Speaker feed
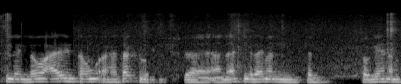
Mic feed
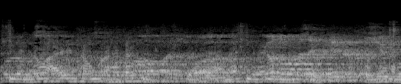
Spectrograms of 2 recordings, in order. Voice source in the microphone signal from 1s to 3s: both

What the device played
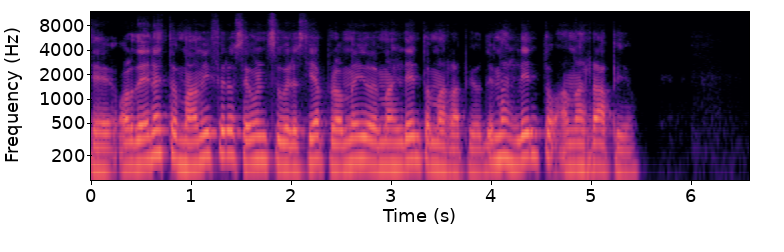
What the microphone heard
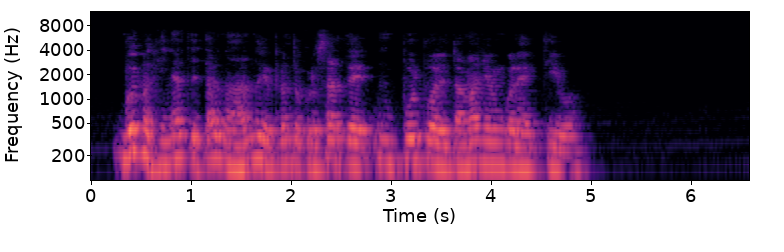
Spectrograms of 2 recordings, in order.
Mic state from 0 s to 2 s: user only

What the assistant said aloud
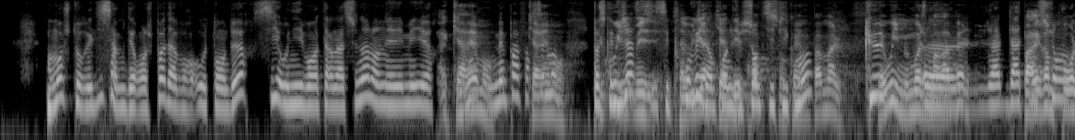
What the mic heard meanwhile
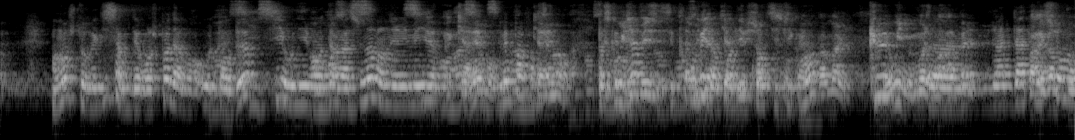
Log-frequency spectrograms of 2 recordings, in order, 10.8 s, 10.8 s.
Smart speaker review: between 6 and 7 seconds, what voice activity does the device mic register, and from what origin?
both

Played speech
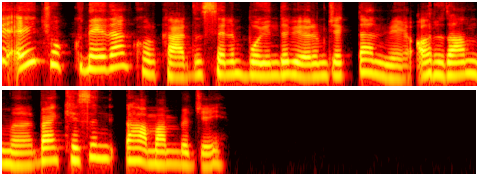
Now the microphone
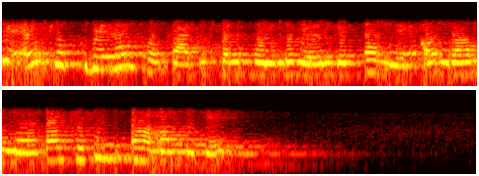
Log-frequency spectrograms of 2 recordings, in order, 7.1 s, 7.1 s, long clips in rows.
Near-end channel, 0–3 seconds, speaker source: echo only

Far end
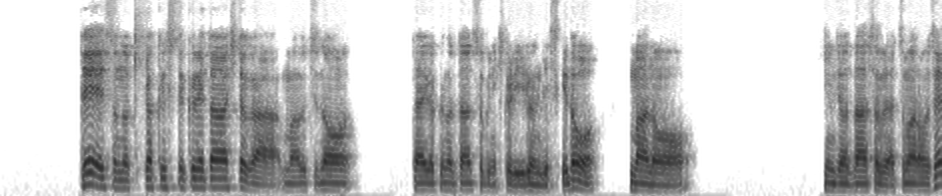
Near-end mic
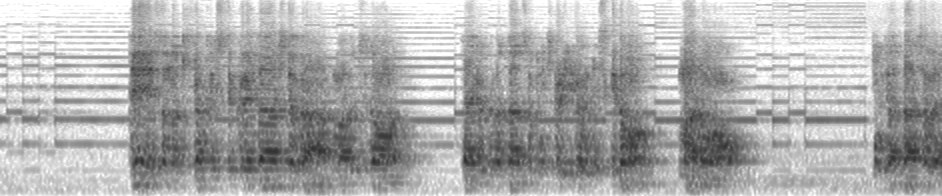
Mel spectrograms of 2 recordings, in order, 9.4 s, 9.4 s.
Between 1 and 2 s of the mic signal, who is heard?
echo only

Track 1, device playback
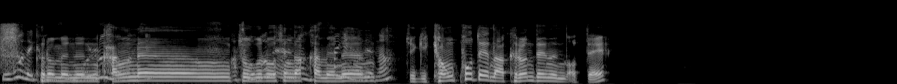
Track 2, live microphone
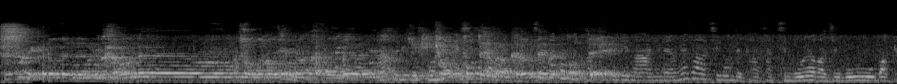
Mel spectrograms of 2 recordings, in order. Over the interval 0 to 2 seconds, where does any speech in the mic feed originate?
echo only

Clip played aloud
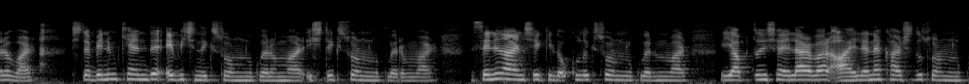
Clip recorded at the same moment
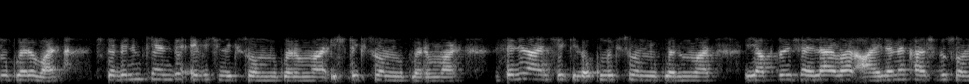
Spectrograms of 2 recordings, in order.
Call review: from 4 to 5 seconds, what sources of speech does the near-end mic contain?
echo only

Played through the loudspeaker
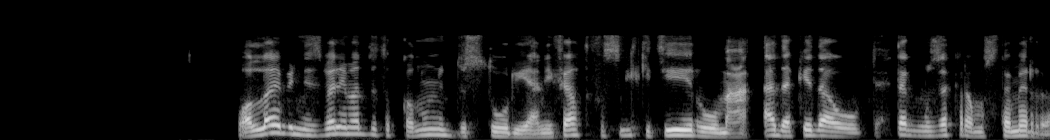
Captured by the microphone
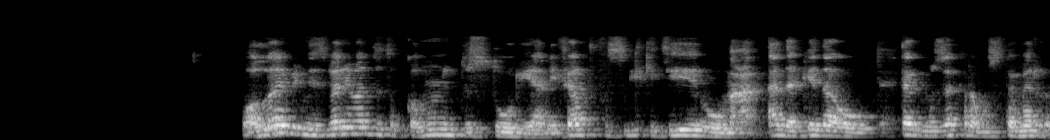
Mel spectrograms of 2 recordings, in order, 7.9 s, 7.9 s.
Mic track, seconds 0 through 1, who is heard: neither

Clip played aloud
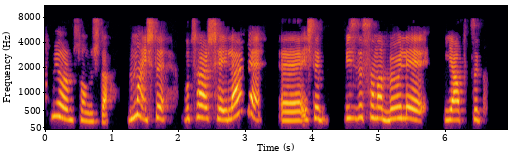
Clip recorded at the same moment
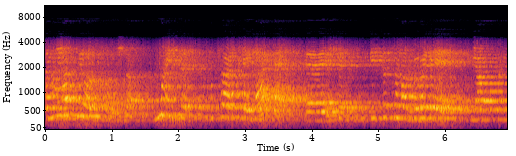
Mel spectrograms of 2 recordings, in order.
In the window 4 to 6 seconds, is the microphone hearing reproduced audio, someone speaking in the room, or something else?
echo only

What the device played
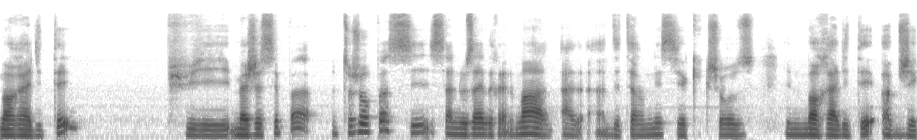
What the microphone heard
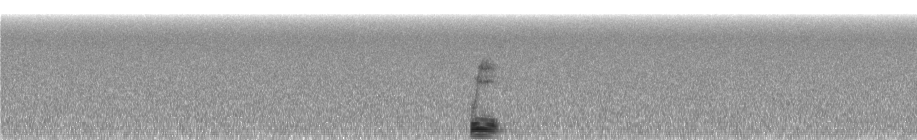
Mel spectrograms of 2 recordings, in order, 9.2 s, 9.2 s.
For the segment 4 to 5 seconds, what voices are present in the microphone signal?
user only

